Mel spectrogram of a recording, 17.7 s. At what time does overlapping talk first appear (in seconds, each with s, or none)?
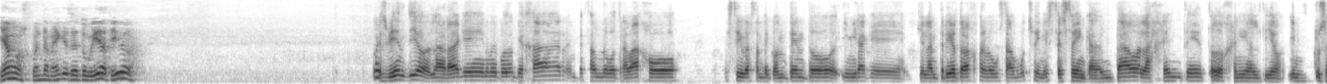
none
